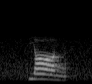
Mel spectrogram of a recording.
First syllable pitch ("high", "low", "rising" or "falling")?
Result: falling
